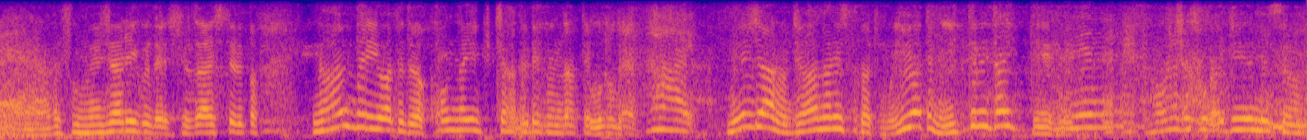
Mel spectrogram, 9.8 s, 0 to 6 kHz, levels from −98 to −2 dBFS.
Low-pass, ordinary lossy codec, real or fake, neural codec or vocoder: 5.4 kHz; Opus, 16 kbps; fake; codec, 16 kHz in and 24 kHz out, 1.1 kbps, FireRedTTS-2 codec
